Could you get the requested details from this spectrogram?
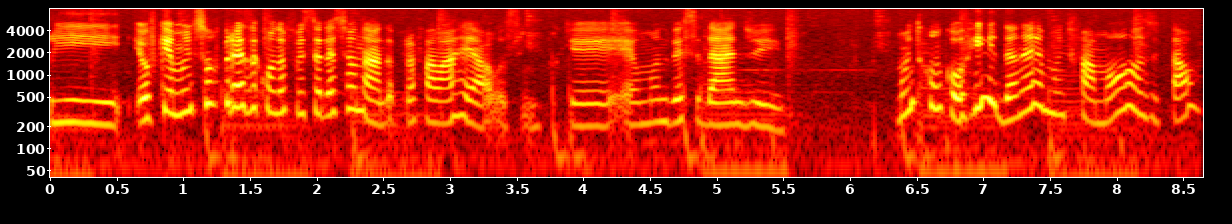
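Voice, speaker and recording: A high-pitched woman's voice with very wide pitch swings, at a moderate pace. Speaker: activist with low vision. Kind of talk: interview. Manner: casual, colloquial.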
